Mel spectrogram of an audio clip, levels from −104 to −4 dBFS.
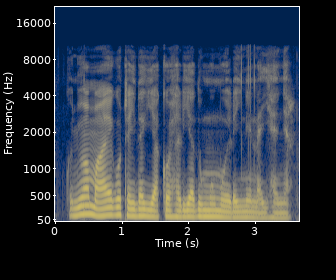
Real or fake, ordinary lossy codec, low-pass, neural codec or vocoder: real; none; none; none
